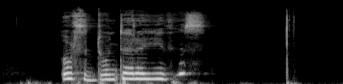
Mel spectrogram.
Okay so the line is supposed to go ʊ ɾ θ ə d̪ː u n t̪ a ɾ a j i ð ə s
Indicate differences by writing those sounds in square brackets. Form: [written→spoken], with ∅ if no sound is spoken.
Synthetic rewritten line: ʊ ɾ θ ə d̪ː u n t̪ a ɾ a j i ð ə s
